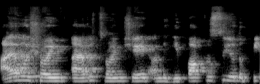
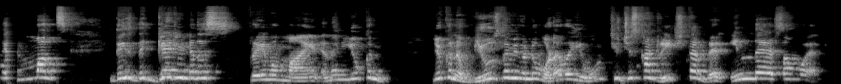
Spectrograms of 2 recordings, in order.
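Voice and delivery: voice lifted right up high; 7 semitones higher than usual. Imitating what a cricket coach used to say: high-pitched Justin Langer voice. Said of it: "I love the high-pitched voice that comes from Justin Langer".

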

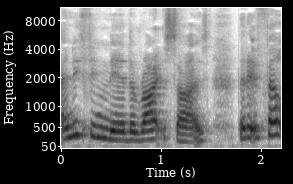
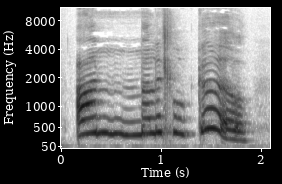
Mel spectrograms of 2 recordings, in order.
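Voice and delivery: rather doubtful, uncertain, much slower; 7 semitones higher than usual. Alice answers the pigeon's question, rather doubtfully. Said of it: "rather doubtfully".

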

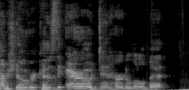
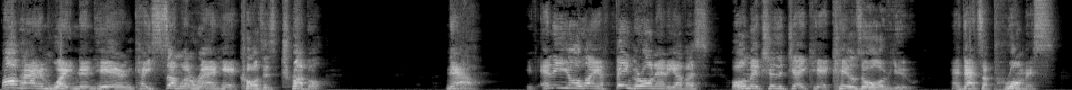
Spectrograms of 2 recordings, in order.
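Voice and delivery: very loud, booming, bellowing character voice; 3 semitones higher, 12 dB louder than usual. Voicing Lab, who calls out to the goblins: Lab's voice. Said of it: "you hear Lab say".

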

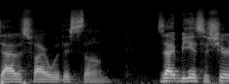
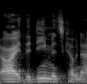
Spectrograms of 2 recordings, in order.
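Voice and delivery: usual speaking voice

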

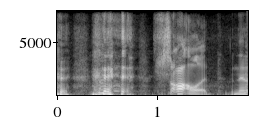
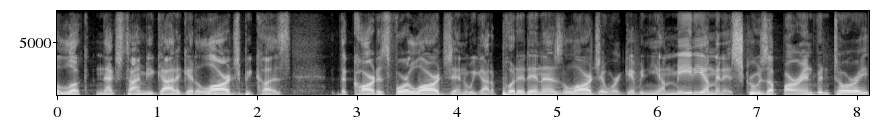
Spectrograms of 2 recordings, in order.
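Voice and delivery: plain

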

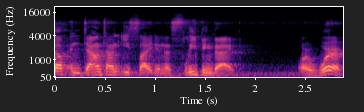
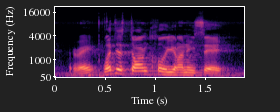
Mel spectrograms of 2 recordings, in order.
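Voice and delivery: normal talking voice

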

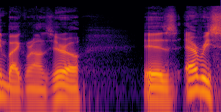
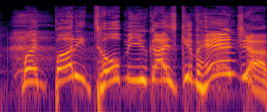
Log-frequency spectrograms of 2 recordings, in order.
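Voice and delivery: mock very high, mad, worked-up, insistent tone; 4 dB louder than usual. Retelling his own demand to the masseuse: imitating his own angry demand. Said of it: "And I started getting all mad".

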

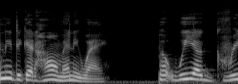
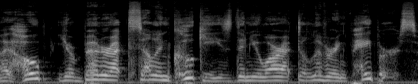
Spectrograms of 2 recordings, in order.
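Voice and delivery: raspy, low-pitched voice. Narrating a man's first words to Reggie and Henry as they sit down, low, raspy voice. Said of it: "he said in a low, raspy voice".

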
